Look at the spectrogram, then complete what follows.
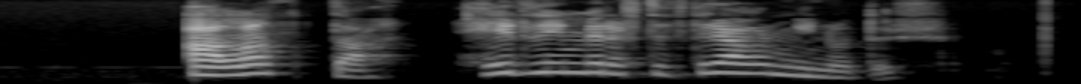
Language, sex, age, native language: Icelandic, female, 13, Icelandic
